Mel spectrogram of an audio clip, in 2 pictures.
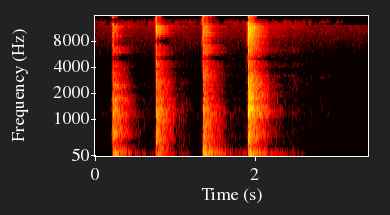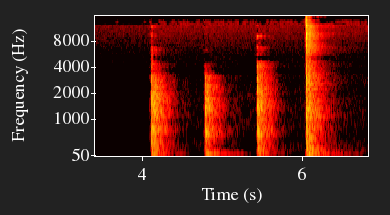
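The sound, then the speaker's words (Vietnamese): Knocking on a door inside a pitch-dark house: two sets of four sharp, hollow knocks separated by a pause of about a second and a half. The knocks are loud and clear, with no voices. “Những tiếng gõ cửa vẫn liên tục vang lên trong căn nhà tối đen như mực.”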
